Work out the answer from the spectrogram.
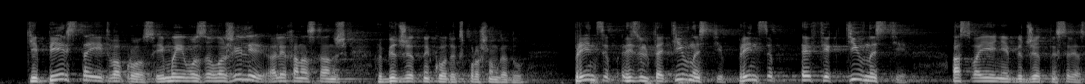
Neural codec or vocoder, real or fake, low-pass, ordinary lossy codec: none; real; none; none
